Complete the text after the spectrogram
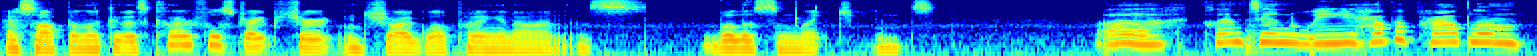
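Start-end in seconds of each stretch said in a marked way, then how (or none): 5.5-7.6 higher, slow, hesitant Carl voice; Carl calling. Acted. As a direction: call up from downstairs with bad news. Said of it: "Carl yells from downstairs".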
